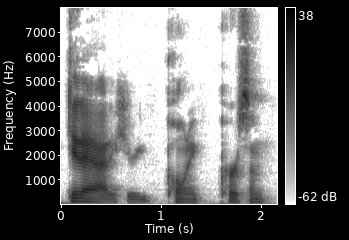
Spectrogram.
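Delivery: ordinary delivery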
